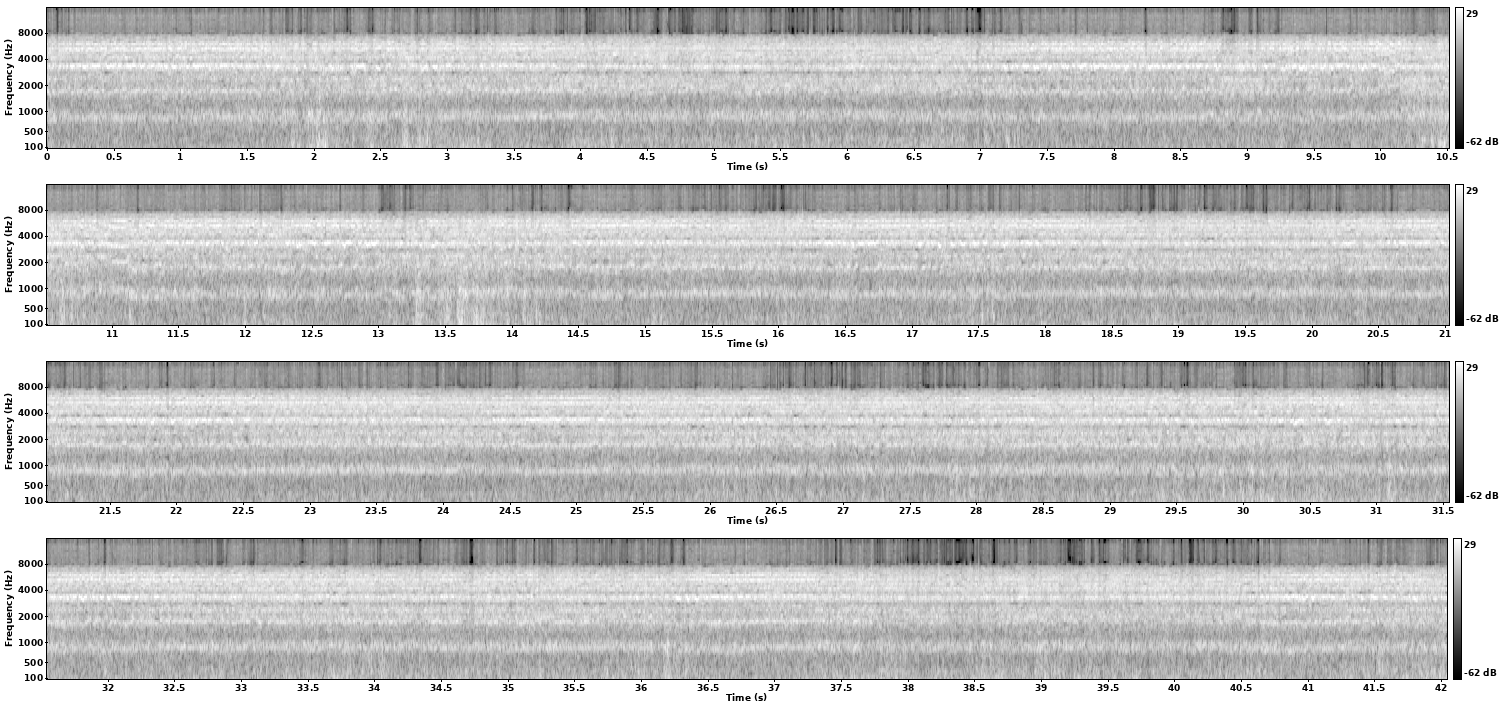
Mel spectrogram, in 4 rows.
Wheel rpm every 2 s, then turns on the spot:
220, 230, 220, 220, 210, 240, 230, 240, 220, 230, 230, 230, 230, 230, 230, 230, 230, 230, 230, 230, 230.
none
